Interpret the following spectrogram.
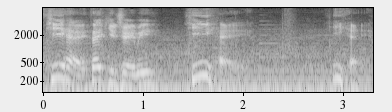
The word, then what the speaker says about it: Kihei: so fun fact i guess but it's pronounced kihei thank you jamie he hey hey okay well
